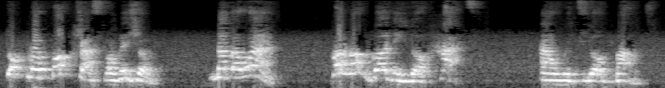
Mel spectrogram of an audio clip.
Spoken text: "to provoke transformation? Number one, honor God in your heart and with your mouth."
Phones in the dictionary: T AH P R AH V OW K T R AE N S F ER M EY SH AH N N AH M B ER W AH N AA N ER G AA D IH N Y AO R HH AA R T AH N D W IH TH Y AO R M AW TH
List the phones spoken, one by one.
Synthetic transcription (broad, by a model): T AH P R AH P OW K T R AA N S F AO M EY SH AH N N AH M B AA W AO N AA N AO G AA D IH N Y AO HH AA T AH N W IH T Y AO M AW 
